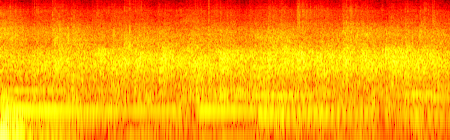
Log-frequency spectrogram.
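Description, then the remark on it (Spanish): A crowd applauds the Lord steadily during a church service, a dense wash of many hands clapping at once, loud and sustained throughout with no voices standing out. “Junte sus palmas. Dele fuerte el aplauso al Señor.”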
